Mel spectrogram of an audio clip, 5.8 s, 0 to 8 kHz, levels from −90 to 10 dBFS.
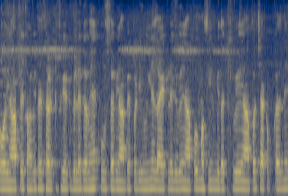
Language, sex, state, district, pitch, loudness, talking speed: Hindi, male, Haryana, Rohtak, 130 Hz, -19 LUFS, 355 wpm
